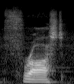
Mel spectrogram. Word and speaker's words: FRXST: And the way these different grades work is that each of them have a different multiplier of Frost token, okay? F-R-X-S-T. It used to be, they were going to call it F-R-O-S-T, but I think there were other Frost tokens, so they changed it, but it's still pronounced Frost.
